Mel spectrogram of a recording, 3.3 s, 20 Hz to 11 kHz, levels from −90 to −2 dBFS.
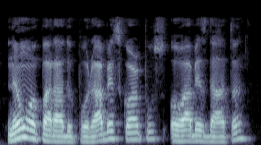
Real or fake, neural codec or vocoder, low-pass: real; none; 7.2 kHz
